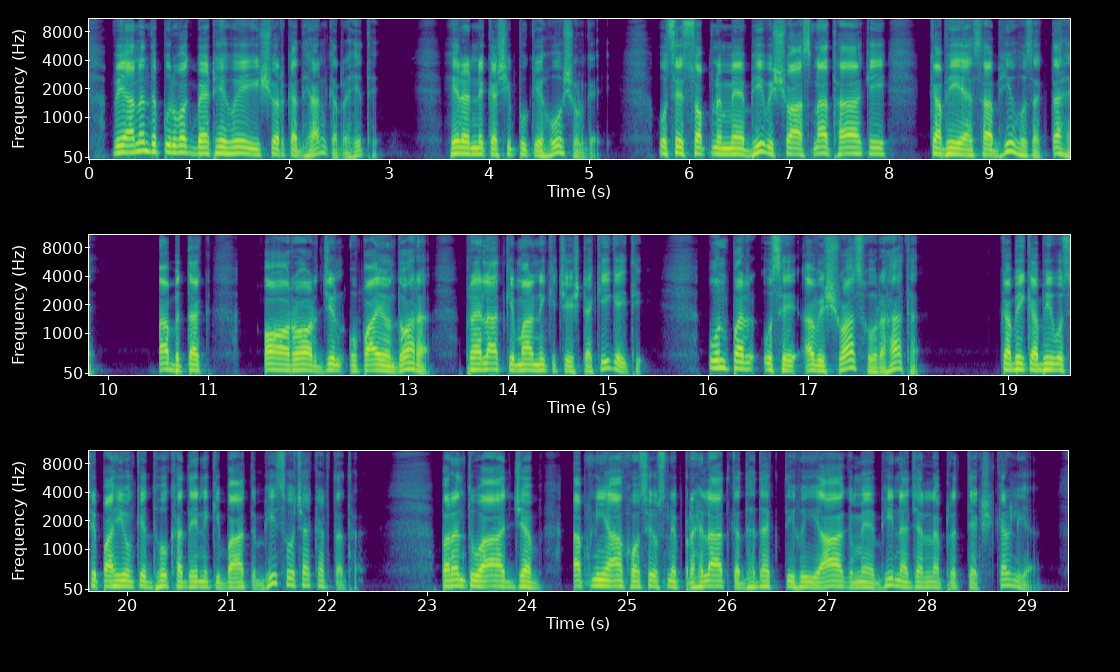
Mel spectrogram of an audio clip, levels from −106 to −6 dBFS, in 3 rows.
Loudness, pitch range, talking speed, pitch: -20 LUFS, 115-140 Hz, 170 wpm, 130 Hz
